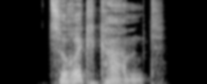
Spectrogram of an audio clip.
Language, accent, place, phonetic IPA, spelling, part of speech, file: German, Germany, Berlin, [t͡suˈʁʏkˌkaːmt], zurückkamt, verb, De-zurückkamt.ogg
- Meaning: second-person plural dependent preterite of zurückkommen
